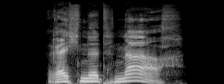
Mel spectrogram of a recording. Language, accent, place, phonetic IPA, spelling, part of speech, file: German, Germany, Berlin, [ˌʁɛçnət ˈnaːx], rechnet nach, verb, De-rechnet nach.ogg
- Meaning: inflection of nachrechnen: 1. third-person singular present 2. second-person plural present 3. second-person plural subjunctive I 4. plural imperative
